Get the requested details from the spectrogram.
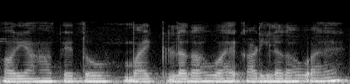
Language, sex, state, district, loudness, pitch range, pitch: Hindi, male, Jharkhand, Ranchi, -12 LUFS, 135-140 Hz, 135 Hz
